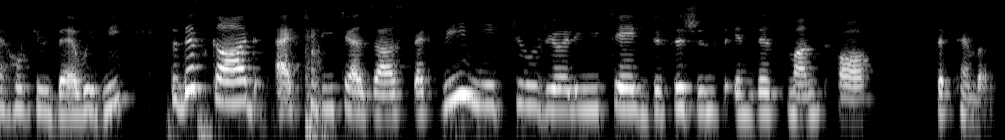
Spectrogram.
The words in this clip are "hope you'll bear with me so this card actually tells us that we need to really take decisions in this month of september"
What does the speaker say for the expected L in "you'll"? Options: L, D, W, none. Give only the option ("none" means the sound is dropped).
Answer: L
